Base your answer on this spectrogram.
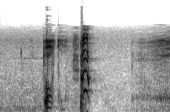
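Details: Pet female Siberian Husky, apparently trying to tell her owner something, lets out two short, sharp bark-like yelps about half a second apart, with quiet room noise between them.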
